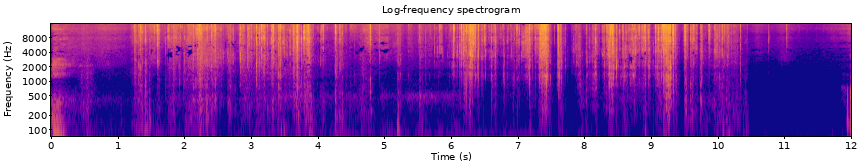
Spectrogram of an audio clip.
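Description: Trading card pack wrapper being torn open and crinkled: a soft thump at the start, then about nine seconds of busy tearing and crackling that stops a second or two before the end.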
